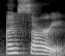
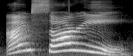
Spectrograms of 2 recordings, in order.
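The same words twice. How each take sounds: First: It is muttered softly. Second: It is yelled loudly.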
